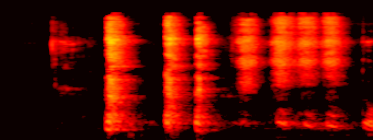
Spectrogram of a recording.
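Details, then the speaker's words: Simulated heavy cough in a comedy skit: about seven harsh, heavy coughs in quick succession; character claims shortness of breath after swallowing clove-cigarette tobacco. "Ta, beb, ini saya lagi batuk berat nih, Beb. Iya, sambil ada sesek nafas gitu, Beb."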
